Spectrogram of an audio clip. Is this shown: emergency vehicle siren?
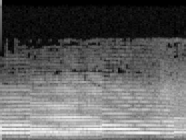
yes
